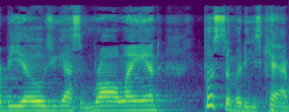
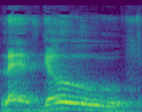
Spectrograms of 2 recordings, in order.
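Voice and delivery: ordinary talk, nothing marked

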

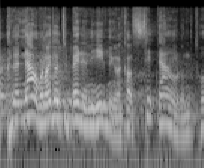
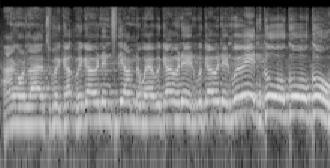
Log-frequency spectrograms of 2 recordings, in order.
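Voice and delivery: louder and higher, rallying troops; charging battle cry; 5 semitones higher, 8 dB louder than usual. Acted. Wee droplets storming the underwear, rising battle cry. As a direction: lead the charge, getting louder.

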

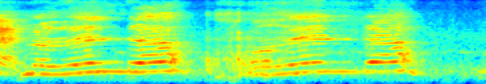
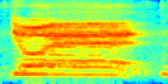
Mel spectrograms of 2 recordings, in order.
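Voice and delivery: louder, egging on; shouted urging; 4 semitones lower, 6 dB louder than usual. Real, not acted. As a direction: yell it like a dare. Urging the character.

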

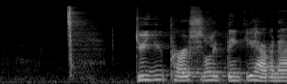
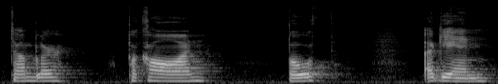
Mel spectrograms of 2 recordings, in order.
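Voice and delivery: normal talking voice

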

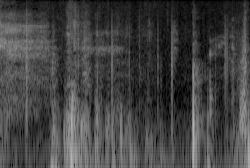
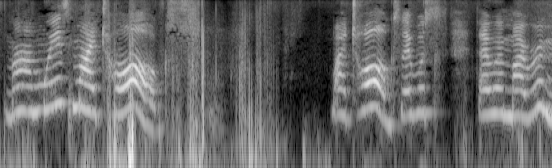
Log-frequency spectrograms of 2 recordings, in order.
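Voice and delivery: yelling across the room; 3 semitones higher, 7 dB louder than usual. Real, not acted. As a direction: call out so she hears you. Calling to Mum elsewhere.

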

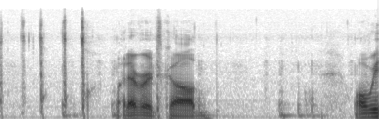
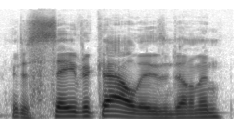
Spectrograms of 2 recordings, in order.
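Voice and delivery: ordinary talk, nothing marked

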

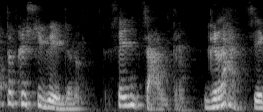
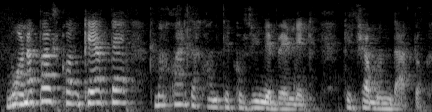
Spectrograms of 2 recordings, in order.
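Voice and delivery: ordinary talk

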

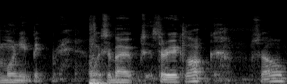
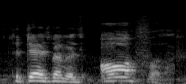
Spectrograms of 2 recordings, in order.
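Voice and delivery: ordinary talk

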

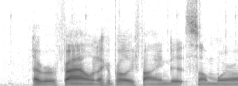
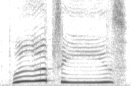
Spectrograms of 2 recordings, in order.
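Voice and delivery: squeaky playful high voice; silly high whoopsies; 6 dB louder than usual. Real, not acted. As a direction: chirp it up high and cute. Forgot the sand.

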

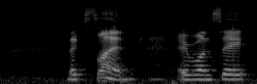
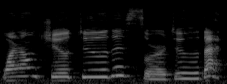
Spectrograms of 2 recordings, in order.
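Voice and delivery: higher, slow musing suggestion; suggesting; 9 semitones higher, slower than usual. Shown as a demonstration. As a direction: offer an idea gently, thinking aloud. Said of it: "So you're saying".

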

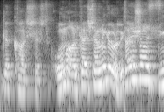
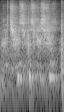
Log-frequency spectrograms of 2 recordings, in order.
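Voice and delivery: whispered, much softer, urgent; breathless whisper; 11 dB quieter than usual. Real, not acted. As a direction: hiss the word over and over while running. Fleeing, urging himself. (fısıltıyla telaşlı kaç)

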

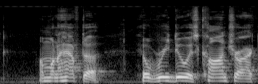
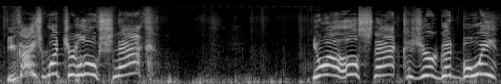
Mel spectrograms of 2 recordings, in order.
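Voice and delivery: put-on pet baby talk. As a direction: coo at the horse like a baby.

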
